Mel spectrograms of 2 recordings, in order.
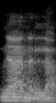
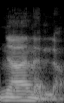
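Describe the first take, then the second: Both takes have the same delivery.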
